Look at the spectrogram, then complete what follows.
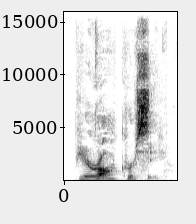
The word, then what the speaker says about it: bureaucracy: The stress is on the second syllable.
